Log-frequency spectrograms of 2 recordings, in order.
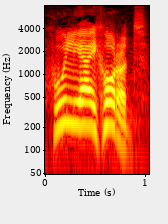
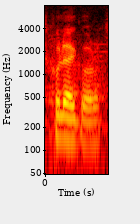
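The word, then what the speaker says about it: Hulyaihorod: So that means uh, mm, let's uh, uh, correctly pronounce the band's name. Huliai Horod. Yeah, Gulai uh, Gorod, Huliai Gorod.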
